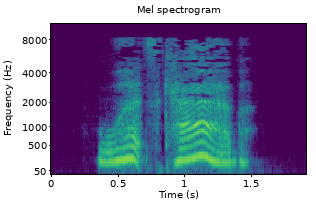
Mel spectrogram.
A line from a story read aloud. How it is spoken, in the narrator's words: she asked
